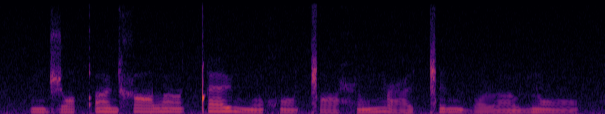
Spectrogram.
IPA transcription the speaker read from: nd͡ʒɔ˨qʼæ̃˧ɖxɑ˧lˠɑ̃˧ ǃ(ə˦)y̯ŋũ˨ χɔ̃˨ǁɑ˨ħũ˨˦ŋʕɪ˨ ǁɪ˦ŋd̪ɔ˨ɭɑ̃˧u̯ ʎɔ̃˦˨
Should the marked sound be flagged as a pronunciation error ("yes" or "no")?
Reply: yes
